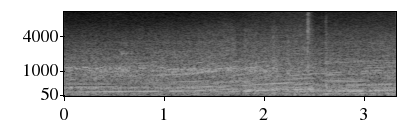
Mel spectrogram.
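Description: A race car engine in Gran Turismo 7 revs hard, its pitch climbing in a sustained, rising drone, with a brief sharp squeal or crackle near the end, loud and close, no talk.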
